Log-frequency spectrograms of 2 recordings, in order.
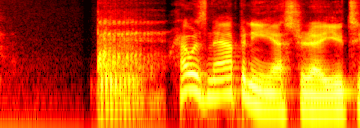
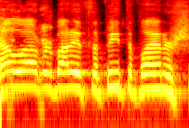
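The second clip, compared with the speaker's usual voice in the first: show opener; 11 semitones higher, much faster than usual. Real, not acted. Host welcomes everybody to the show, high-pitched announcer opening. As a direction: launch the show in a raised, ringing pitch.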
